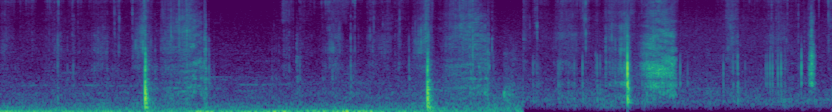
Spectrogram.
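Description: Food preparation on a cutting board: three sharp knocks spaced a couple of seconds apart, each followed by a short scrape, then a few light clicks near the end.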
